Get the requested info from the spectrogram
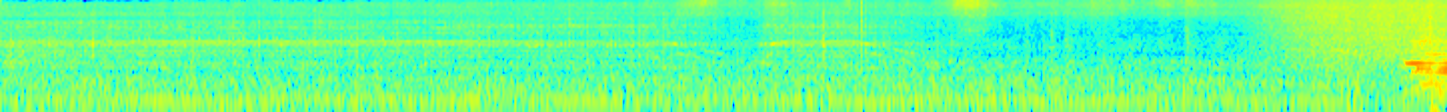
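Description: Electric deck capstan (windlass) on a boat's bow running while its push-button is held, a steady low motor hum.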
